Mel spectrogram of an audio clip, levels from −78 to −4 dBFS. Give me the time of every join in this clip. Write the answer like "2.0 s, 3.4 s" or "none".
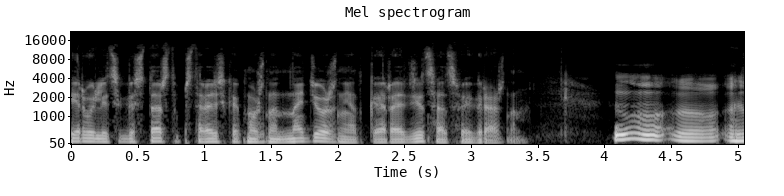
none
